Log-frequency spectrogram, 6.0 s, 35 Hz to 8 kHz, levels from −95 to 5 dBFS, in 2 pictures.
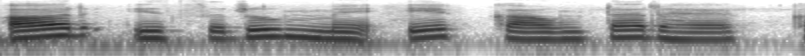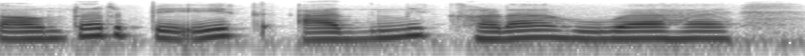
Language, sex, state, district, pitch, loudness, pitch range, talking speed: Hindi, female, Jharkhand, Palamu, 195 Hz, -22 LUFS, 185-220 Hz, 140 wpm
